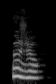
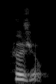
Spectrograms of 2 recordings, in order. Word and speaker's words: Peugeot: Peugeot. On ne prononce pas le T à la fin et c'est tout simplement peo.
